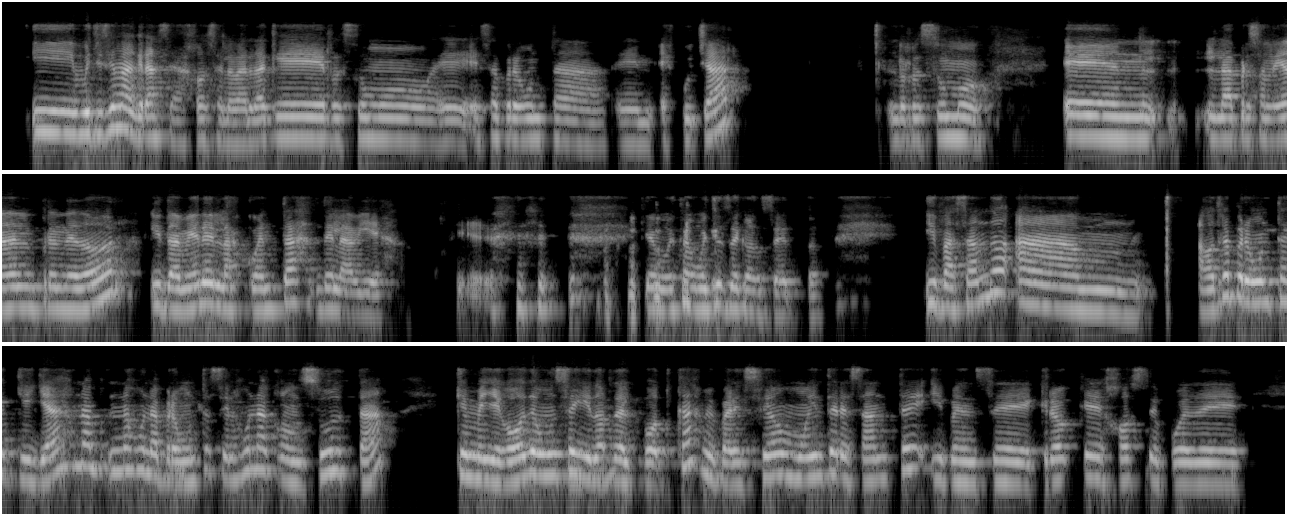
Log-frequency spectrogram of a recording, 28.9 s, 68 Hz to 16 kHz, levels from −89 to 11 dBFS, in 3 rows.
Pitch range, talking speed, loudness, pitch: 185-240 Hz, 145 wpm, -22 LUFS, 205 Hz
